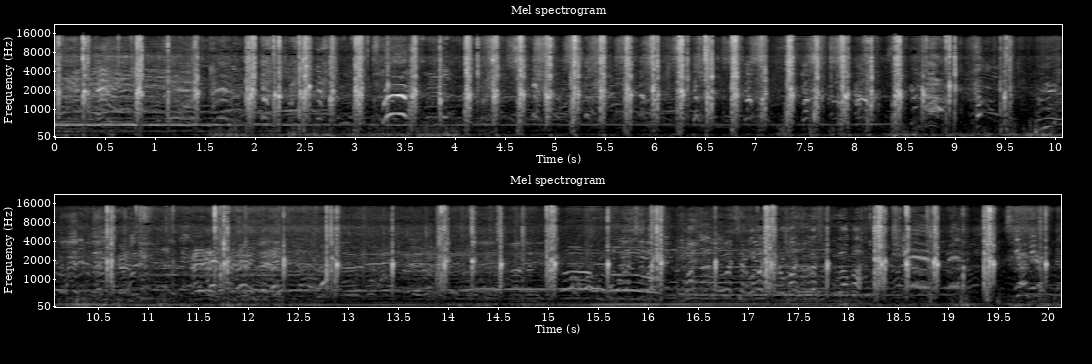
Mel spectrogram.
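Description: A group of men and women sing together loudly.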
